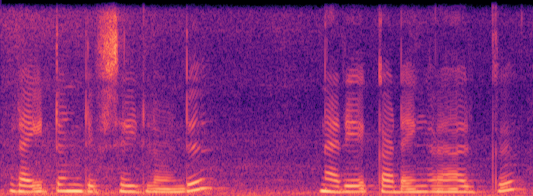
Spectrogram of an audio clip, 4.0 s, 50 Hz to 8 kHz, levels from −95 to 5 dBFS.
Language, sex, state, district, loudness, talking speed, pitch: Tamil, female, Tamil Nadu, Namakkal, -14 LUFS, 120 wpm, 235 Hz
